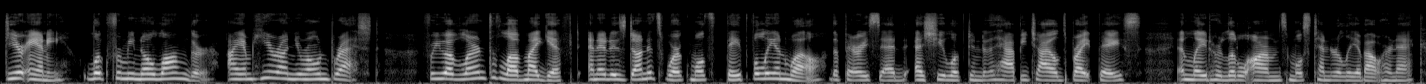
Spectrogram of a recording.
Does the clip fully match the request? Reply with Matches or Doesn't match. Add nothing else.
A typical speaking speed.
Doesn't match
